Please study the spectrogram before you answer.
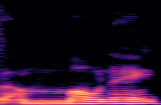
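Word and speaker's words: Moné: Which, we all kind of want to talk to, exactly the reason why she's pronounced, because it says Monet Talks, kind of like Money Talks.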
